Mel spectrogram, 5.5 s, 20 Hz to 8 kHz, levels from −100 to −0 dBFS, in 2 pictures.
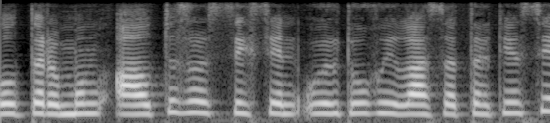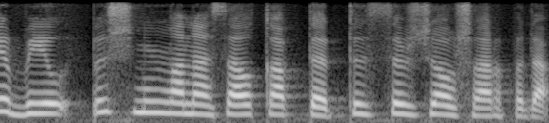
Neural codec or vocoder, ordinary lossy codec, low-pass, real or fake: codec, 16 kHz, 0.5 kbps, FunCodec, trained on LibriTTS, 25 frames a second; none; 7.2 kHz; fake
